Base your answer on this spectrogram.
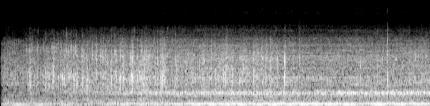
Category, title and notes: Sound effects > Vehicles
electric vehicle driving by
car, electricvehicle, ev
